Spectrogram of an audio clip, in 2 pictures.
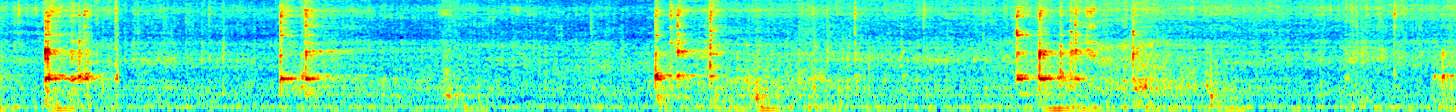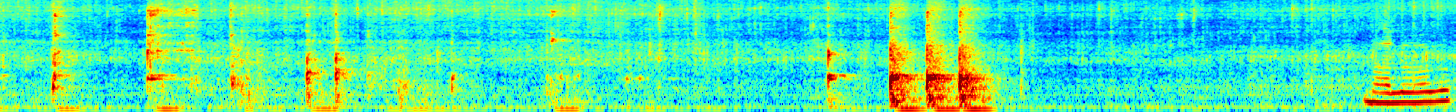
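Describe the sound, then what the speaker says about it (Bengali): Potatoes and vegetables stir-fried in a pressure cooker for chicken pulao, with intermittent scraping and clinking of a spoon against the metal pot over a faint sizzle, no voices. "ভাজা আলু আর সমস্ত ভাজা সবজিগুলো প্রেসার কুকারের মধ্যে দিয়ে আমি ভালোভাবে"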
